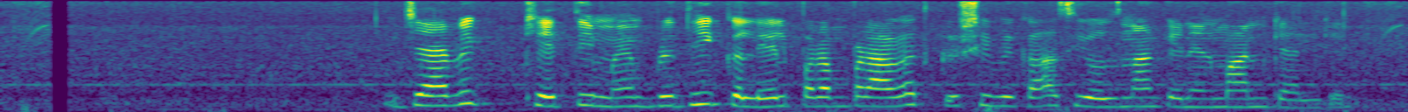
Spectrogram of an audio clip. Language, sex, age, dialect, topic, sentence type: Maithili, female, 25-30, Southern/Standard, agriculture, statement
